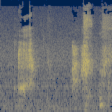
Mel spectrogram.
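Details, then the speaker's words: A dog gives several short, guttural hacking bursts, coughing and retching as if about to vomit, while the owner urges it to cough it out; cough / retching. "yo what are you coughing up if you're gonna throw up just throw up cough it out"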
